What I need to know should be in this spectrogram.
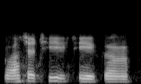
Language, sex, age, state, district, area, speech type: Kashmiri, male, 45-60, Jammu and Kashmir, Srinagar, urban, conversation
